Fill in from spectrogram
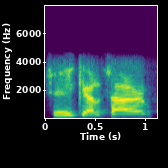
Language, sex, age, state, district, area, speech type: Assamese, male, 60+, Assam, Sivasagar, rural, conversation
